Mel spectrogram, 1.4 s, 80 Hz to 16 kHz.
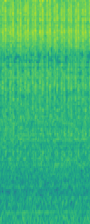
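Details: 1967 Mustang 390 V8 with a Holley carburetor idling fairly steady with a slight lumpy beat, vacuum leaks present; the float level keeps dropping and returning, suspected fuel inlet problem, and it idles fine while the float stays up.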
